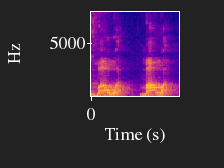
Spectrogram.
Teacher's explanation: You can see 3 vowel sounds gliding into each other, into one another.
